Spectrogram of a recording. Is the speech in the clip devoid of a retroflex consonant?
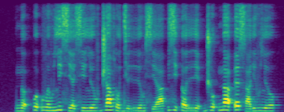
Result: yes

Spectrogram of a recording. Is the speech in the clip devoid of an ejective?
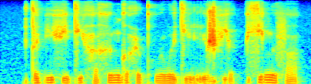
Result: yes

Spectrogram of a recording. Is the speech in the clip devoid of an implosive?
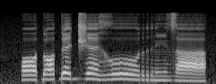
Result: no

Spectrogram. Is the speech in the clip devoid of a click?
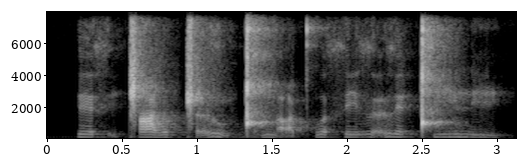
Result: no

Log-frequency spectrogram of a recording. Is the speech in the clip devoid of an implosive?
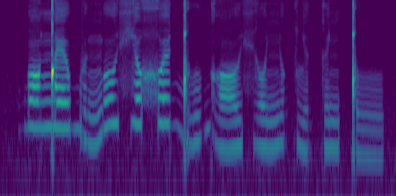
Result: no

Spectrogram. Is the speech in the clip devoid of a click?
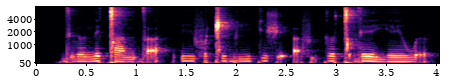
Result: no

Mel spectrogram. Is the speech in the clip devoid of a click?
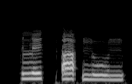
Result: yes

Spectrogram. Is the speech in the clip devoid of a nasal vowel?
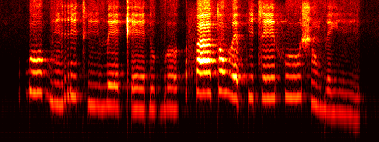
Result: no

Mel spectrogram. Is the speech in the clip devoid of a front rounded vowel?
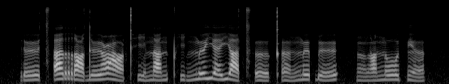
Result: no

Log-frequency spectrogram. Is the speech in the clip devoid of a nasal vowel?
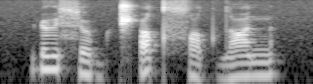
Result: yes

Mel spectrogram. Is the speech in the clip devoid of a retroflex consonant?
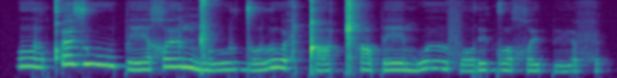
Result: yes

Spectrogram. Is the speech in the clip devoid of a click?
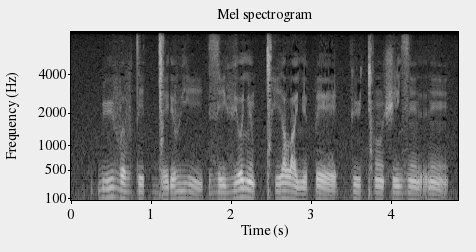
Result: no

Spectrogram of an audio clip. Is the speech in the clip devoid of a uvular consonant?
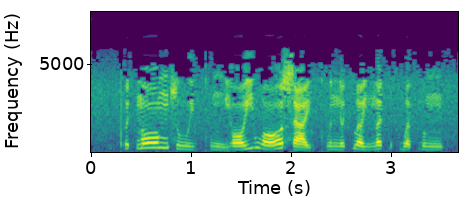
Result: yes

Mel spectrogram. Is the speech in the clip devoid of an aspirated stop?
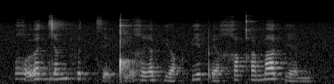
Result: no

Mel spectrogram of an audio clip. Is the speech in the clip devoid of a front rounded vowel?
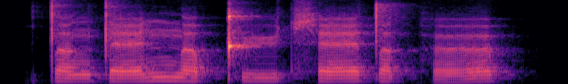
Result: no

